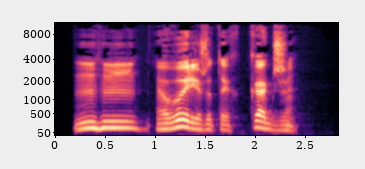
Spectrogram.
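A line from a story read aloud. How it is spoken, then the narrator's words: Annoyed through gritted teeth. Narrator (Russian): Процедил он с явно слышимой досадой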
